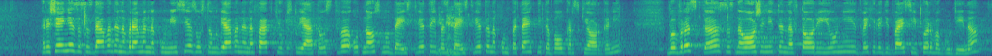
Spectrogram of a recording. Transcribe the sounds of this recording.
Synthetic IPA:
ɾɛʃɛniɛzɐsɐzd̪avɐnɛnɐvɾɛmɛnːɐkomisijəzɐʊst̪ənovʲjavɐnɛnɐfakt̪iopst̪ojat̪ɛlˠst̪vəʔot̪nɔsnod̪ɛjst̪viət̪əibɛzd̪ɛjst̪viət̪ənɐkompɛt̪ɛnt̪nit̪ɛbɤlˠɡəɾskʲiɔɾɡəni | vəvɾɤskəsəsnɐlˠɔʒɛnit̪ɛnɐft̪ɔɾijunʲid̪vɛxilʲɐd̪iːd̪vajsɛipɤɾvəɡod̪inə

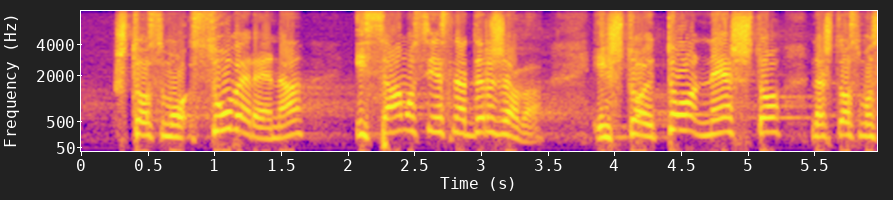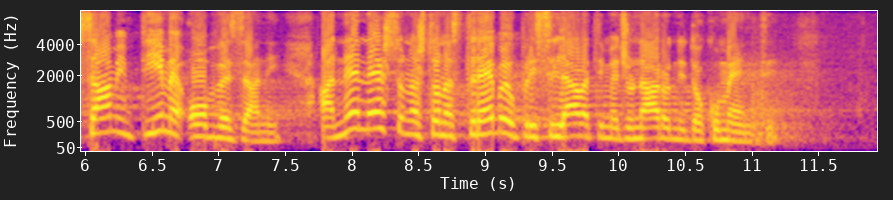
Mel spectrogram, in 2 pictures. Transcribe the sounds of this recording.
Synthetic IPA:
ʃt̪o̞smo̞suʋe̞ɾena | isamo̞sʋjesnad̪r̩ʒaʋa̰iʃt̪o̞je̞t̪o̞ːne̞ʃt̪o̞naʃt̪o̞smo̞saːmimt̪iːme̞ʔo̞bʋe̞zaniane̞ne̞ʃt̪o̞naʃt̪o̞nast̪ɾe̞bajupɾisiʎaːʋat̪ime̞d͡ʑunaːɾo̞d̪nid̪o̞kume̞nt̪i

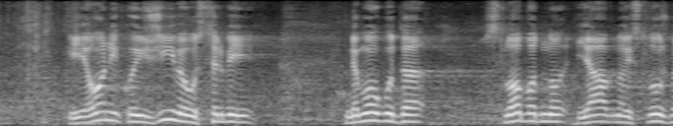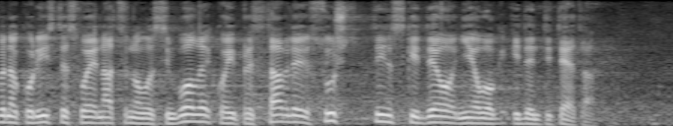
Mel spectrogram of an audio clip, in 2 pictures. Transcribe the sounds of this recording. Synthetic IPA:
ijeo̞niko̞jiʒiːʋe̞usr̩biji | nemo̞ɡud̪a | slˠo̞bo̞d̪no̞jaːʋno̞islˠuʒbe̞noko̞ɾiːst̪e̞sʋo̞je̞nat̪sijo̞nalˠne̞simbo̞le̞ko̞jipɾe̞t̪st̪aʋʎajusuʃt̪inskid̪eoɲeoʋo̞ɡid̪e̞nt̪it̪ḛːt̪a̰

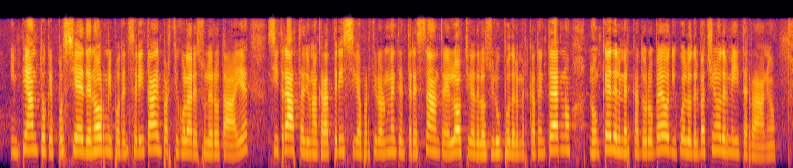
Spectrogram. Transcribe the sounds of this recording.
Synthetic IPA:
impjant̪okepːosːjɛːd̪eːnɔrmipot̪ent̪sjalit̪aimpart̪ikolaːɾesulːeɾot̪aːje | sit̪ɾat̪ːad̪iunakaɾat̪ːeɾist̪ikapart̪ikolarmẽnt̪eint̪eɾesːant̪enelːɔt̪ːikad̪elːozvilupːod̪elmerkaːt̪oint̪ɛrnonoŋked̪ːelmerkaːt̪oewɾopɛːod̪ikwelːod̪elvat͡ʃiːnod̪elmed̪it̪erːaːneo

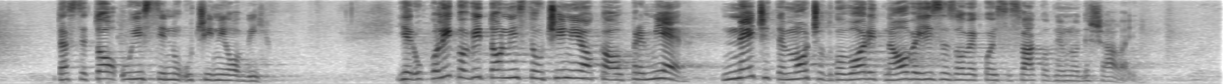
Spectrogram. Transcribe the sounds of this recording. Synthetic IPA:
d̪ast̪et̪o̞ːʔuist̪inuʔut͡ʃinilo̞ʋiː | je̞ɾuko̞liko̞ʋiːt̪o̞nist̪eut͡ʃinio̞kao̞pɾe̞mijeːɾne̞ːt͡ɕet̪e̞mo̞t͡ɕo̞d̪ɡo̞ʋo̞ːɾit̪nao̞ʋe̞izazo̞ʋe̞ko̞jese̞sʋakod̪neʋno̞d̪e̞ʃaːʋa̰jṵ

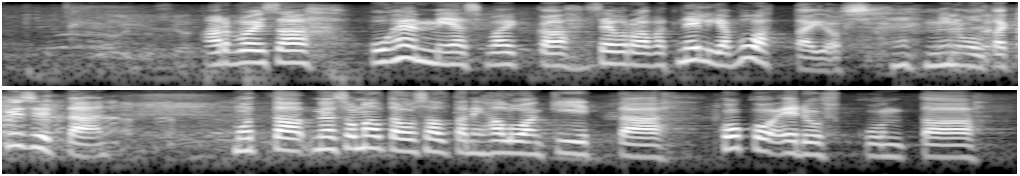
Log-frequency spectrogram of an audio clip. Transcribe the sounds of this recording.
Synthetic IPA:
ɑrʋo̞jsɑpuɦemːiɛsʋɑjkːɑse̞wrɑːʋɑt̪ne̞ljæʋuot̪ːɑjosminult̪ɑkysyt̪æːnmut̪ːɑmyøso̞mɑlt̪ɑo̞sɑlt̪ɑniɦɑluɑŋkiːt̪ːæːko̞ko̞e̞duskunt̪ɑː

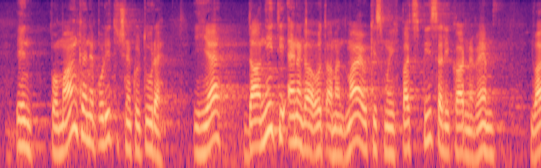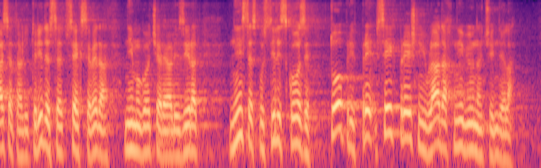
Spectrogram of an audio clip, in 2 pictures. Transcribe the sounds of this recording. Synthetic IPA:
inpɔmaŋkanjɛpɔliːt̪it͡ʃnɛkult̪uːɾɛ | jɛd̪anit̪iʔɛːnɛɡaɔd̪amand̪maːjɛwkismɔjixpat͡ʃspiːsalikaɾnɛʋem | d̪ʋajsɛt̪alit̪ɾiːd̪ɛsɛt̪wsexsɛʋeːd̪animɔɡoːt͡ʃɛɾɛaliziːɾat̪ | nist̪ɛspust̪iːliskoːzit̪oːpɾipɾewsexpɾeɪʃnixʋlaːd̪axnibiwnat͡ʃind̪eːla̰

